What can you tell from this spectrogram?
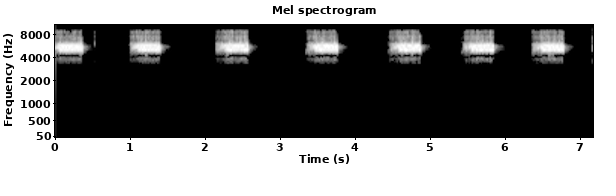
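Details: Spring-summer cricket from Korea, 2020 recording, giving loud shrill chirps of about half a second, spaced roughly a second apart, steady and clean against near silence.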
